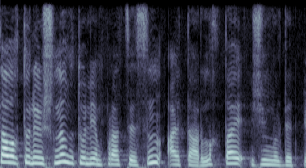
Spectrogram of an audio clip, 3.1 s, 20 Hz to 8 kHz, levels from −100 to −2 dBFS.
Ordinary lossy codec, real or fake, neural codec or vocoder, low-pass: none; fake; codec, 16 kHz, 4 kbps, FunCodec, trained on Chinese and English, 50 frames a second; none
